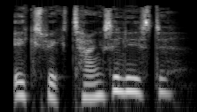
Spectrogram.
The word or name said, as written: ekspektanceliste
